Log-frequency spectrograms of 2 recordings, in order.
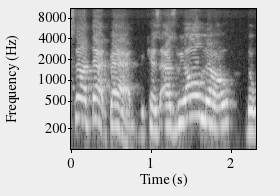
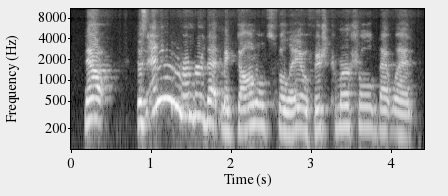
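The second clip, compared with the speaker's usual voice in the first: ordinary delivery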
